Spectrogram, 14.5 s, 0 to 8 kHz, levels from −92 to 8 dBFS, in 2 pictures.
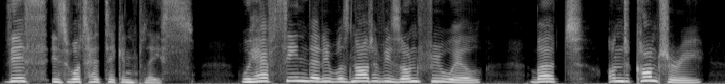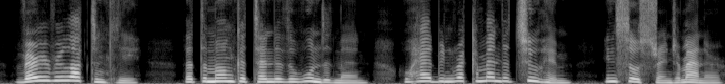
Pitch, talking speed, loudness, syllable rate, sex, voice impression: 265 Hz, 175 wpm, -17 LUFS, 4.9 syllables/s, female, gender-neutral, young, tensed, powerful, bright, clear, fluent, intellectual, slightly friendly, unique, lively, intense, sharp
